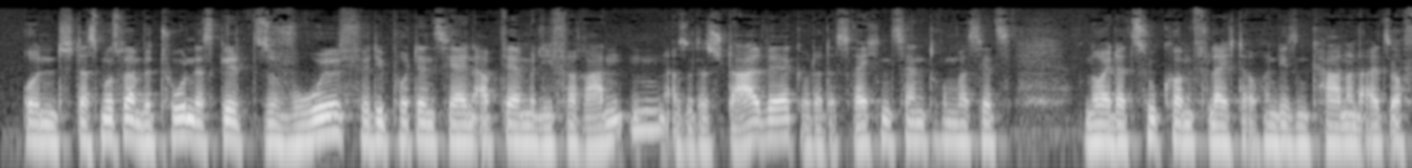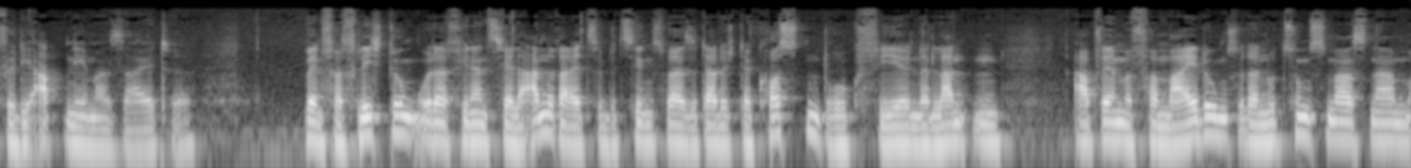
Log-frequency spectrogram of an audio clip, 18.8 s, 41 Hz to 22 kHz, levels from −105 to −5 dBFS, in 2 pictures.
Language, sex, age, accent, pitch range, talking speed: German, male, 30-49, German, 100-120 Hz, 150 wpm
